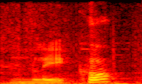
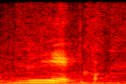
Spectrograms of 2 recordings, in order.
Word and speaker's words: mlijeko: The difference is the J. Croatians use the J, while Serbians just use the I. So they Serbians say mleko, Croatians say mlijeko.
